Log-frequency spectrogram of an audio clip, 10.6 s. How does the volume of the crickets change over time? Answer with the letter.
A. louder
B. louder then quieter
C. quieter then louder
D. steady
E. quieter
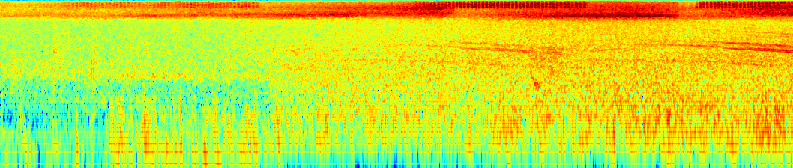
A.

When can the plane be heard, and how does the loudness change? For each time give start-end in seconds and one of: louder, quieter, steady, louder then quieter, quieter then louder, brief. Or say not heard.
0.0-10.5 louder.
